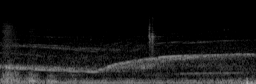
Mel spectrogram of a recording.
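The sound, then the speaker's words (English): An emergency vehicle siren wails steadily outside an open window, its pitch sliding down and then climbing again, over a low rumble of street traffic, with no one speaking. “There's a siren that lets you know you're listening to a genuine Radio Misterioso show.”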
